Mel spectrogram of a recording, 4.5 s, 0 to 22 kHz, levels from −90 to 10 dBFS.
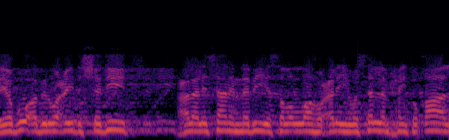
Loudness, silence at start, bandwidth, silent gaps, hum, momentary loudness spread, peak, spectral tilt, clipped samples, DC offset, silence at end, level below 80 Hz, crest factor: -37 LUFS; 0 s; 5.4 kHz; none; none; 5 LU; -26 dBFS; -6 dB/octave; under 0.1%; under 0.1%; 0 s; -80 dBFS; 12 dB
